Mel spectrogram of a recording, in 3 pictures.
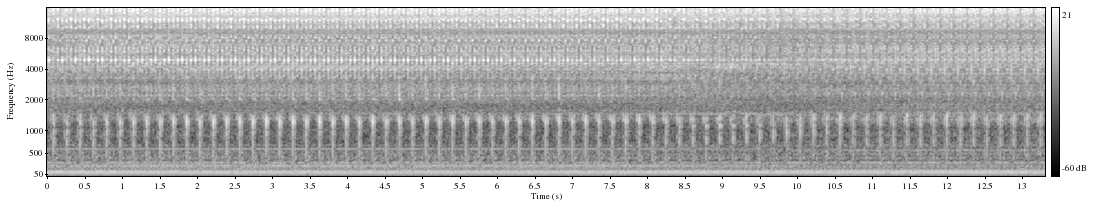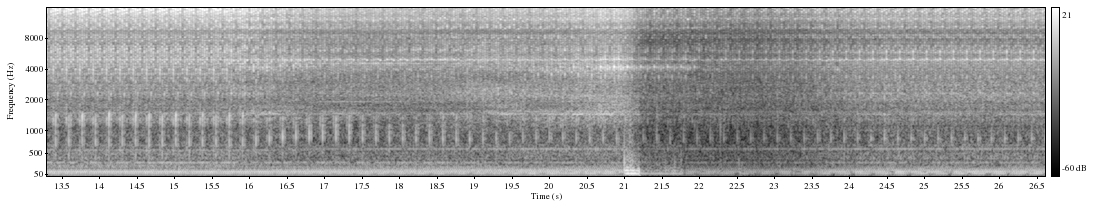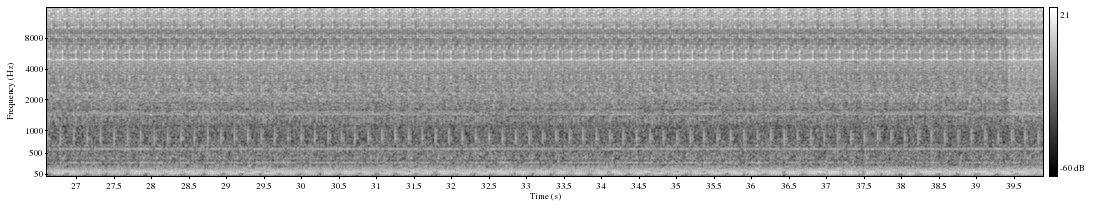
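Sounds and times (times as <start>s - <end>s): car engine idling with knock: 0.0s - 39.9s
loud thump: 20.9s - 21.9s.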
